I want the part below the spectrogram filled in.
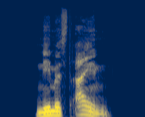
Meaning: second-person singular subjunctive I of einnehmen
- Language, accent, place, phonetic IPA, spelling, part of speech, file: German, Germany, Berlin, [ˌneːməst ˈaɪ̯n], nehmest ein, verb, De-nehmest ein.ogg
